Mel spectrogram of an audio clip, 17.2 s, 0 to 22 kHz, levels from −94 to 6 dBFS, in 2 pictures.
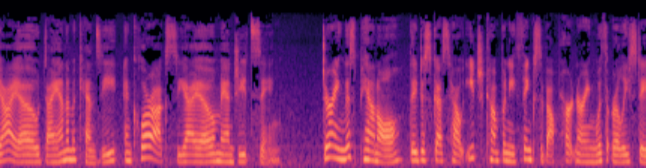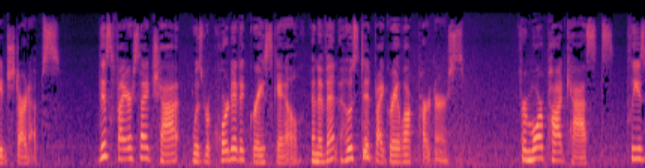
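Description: Speech with gain pumping all the way through, a gain swing of around 5 dB, with the room noise sitting about 29 dB below the voice. That's likely a fast limiter or compressor clamping down on input gain set far too high.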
